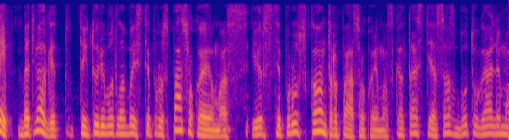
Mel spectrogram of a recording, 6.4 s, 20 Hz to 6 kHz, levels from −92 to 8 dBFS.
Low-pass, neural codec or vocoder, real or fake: 5.4 kHz; codec, 16 kHz, 6 kbps, DAC; fake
